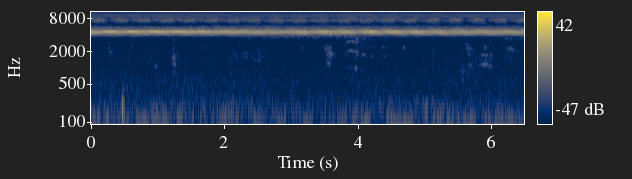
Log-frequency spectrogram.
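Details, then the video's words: Crickets chirping at night in a secluded countryside setting, a dense continuous high trill with steady pulsing, joined by faint soft rustles and low murmurs beneath. "The Sound of Crickets at Night"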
